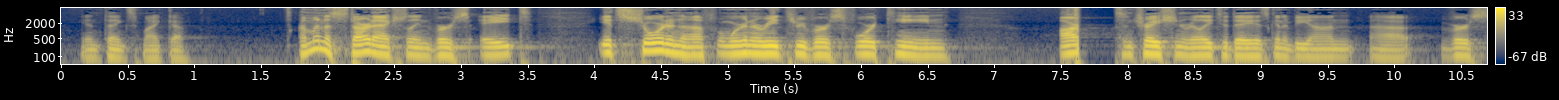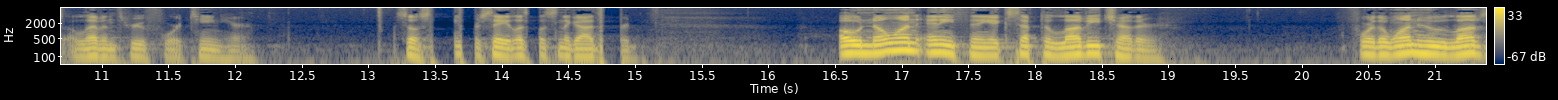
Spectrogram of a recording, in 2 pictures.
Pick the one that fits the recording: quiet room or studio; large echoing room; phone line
large echoing room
